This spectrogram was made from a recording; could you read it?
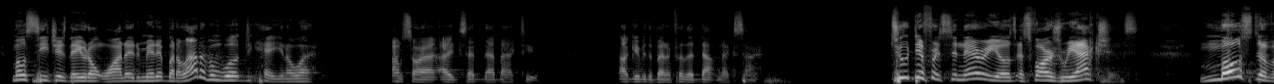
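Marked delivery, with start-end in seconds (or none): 2.6-7.6 much softer and lower, humble; soft teacher apology. Retold or imitated. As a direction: admit the mistake quietly.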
